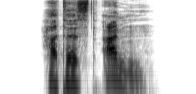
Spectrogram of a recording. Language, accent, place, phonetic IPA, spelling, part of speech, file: German, Germany, Berlin, [ˌhatəst ˈan], hattest an, verb, De-hattest an.ogg
- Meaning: second-person singular preterite of anhaben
